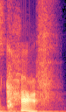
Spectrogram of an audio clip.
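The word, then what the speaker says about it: כ: With a dagesh, Kaf is pronounced like K. Without a dagesh, it's the same sound as Het, a guttural ch sound.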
